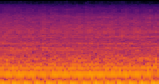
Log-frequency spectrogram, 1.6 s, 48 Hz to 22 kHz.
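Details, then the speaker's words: 1988 Jaguar XJS V12 cold start in winter; it quits after about 15 minutes with no spark: lumpy uneven idle pulsing several times a second, not firing on all 12, blamed on fouled plugs from a year of short runs; plugs to be replaced. "it doesn't run all 12 but that's really cuz it's only run like 15 minutes at a time for the past year so the plugs are pretty bad on it it gets better after a while"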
